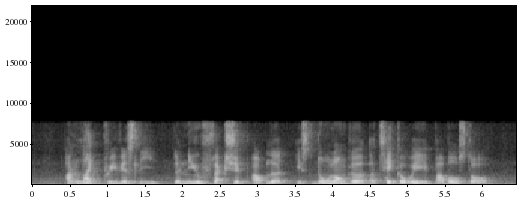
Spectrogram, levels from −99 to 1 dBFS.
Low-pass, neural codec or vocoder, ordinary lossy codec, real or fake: none; none; none; real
